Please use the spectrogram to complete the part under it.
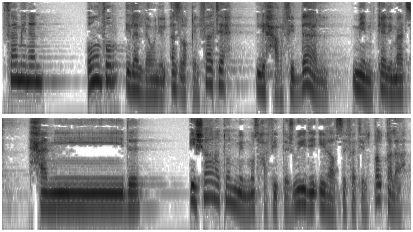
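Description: Man teaching quran recitation, slow and careful, chants the example words, kinda husky, long reverb on it. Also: medium pitch, sing-song. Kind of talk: tajweed lesson with recited examples.

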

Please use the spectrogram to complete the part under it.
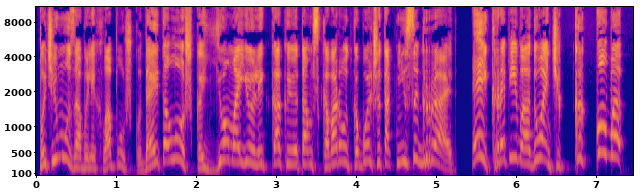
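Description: A woman voicing a bossy young male film director who yells orders on set. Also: medium pitch, very animated, measured pace, no room sound, studio quality. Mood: furious. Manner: yelling, barking orders.

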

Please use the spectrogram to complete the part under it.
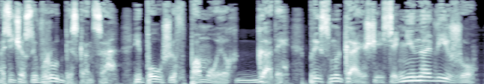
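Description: A man's voice: mid-range voice, big pitch swings, a little slow, darkish tone, no echo, clean studio sound. A man reading the part of a cynical older official, a grandfather who rants irritably about everyone around him. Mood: bitter ranting. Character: bitter older male official, grey-haired grandfather.

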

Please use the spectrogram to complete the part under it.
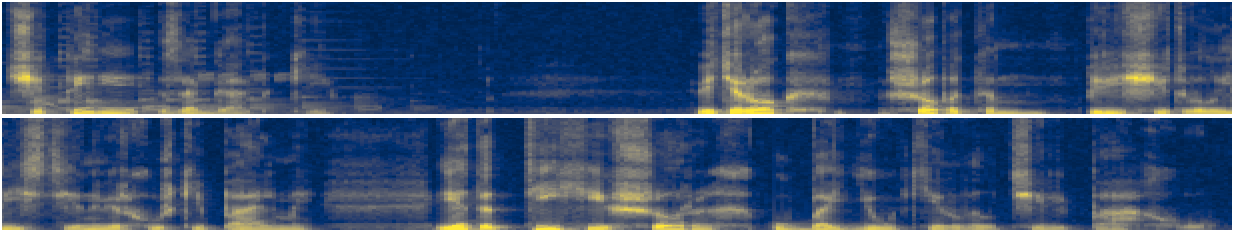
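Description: Man, fairy tale storyteller, slow, very animated, warm. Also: medium pitch, breathy edge, soft background music. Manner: slow, expressive, very animated melody. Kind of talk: audio fairy tale narration.

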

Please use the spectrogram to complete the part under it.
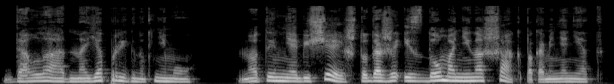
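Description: A woman's voice: low voice, normal speed, warm tone, pitched below the performer's own voice, natural voice. A woman voicing a dry, sardonic young man, a protective brother who grumbles and teases, in an audiobook reading. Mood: wry. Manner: wry, grumbling.

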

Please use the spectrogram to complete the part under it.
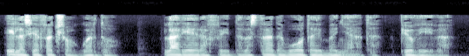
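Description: A male narrator reads a novel in a calm, measured way. His voice is very low and husky. The recording is dry and a little dull, with no room sound. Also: no room sound. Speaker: audiobook narrator. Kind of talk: scripted literary narration.

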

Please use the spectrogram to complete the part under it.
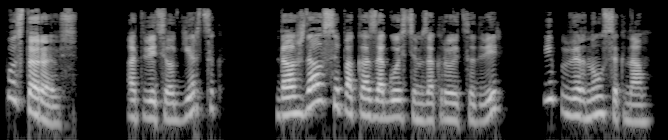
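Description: A woman narrating a story in the first person as an audiobook reader, in an even storytelling manner. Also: fairly low pitch, moderate pace.

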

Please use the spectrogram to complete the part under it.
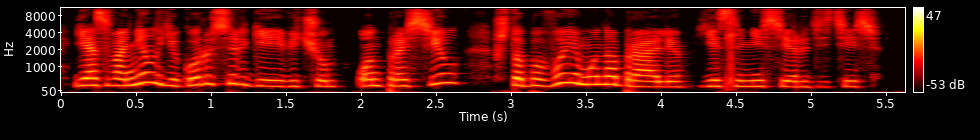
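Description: A loyal, easygoing young bodyguard with a light, teasing way of speaking, in an audiobook, read in a high voice by a woman. He stays respectful while he jokes. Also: moderate pace, natural voice.

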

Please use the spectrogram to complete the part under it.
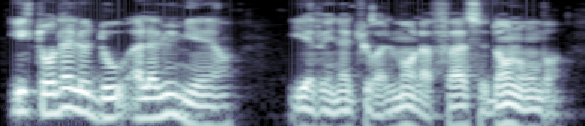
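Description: A man reading a classic novel aloud in a measured, expressive narration. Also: low-pitched. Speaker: audiobook reader.

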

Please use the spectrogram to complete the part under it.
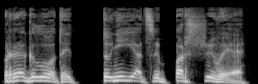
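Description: A man's voice: a little high, very animated, unhurried, a little mellow, no room sound, clean studio sound. A man reading an audiobook voices a tough, sarcastic male space-fleet coordinator who barks orders. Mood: commanding.

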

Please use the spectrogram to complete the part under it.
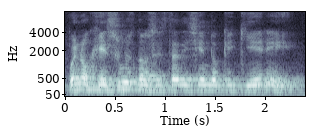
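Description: A man's voice: a little high, fairly even intonation, moderate pace, a crowd in the background. A man preaching in a humorous, conversational way, asking the audience questions as he goes. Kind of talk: sermon with audience interaction. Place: large room with live audience. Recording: roomy hall, mic at a distance.

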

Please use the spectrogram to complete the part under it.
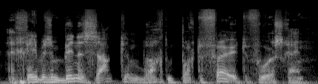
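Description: A man reading a short story aloud in a calm, measured way. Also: sits low, husky, no room sound. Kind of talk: scripted narration.

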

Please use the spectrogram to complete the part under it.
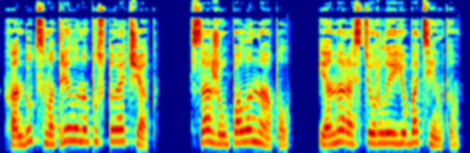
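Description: High-voiced woman reading an audiobook. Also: moderate pace, a little mellow. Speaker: audiobook narrator. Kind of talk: audiobook narration.

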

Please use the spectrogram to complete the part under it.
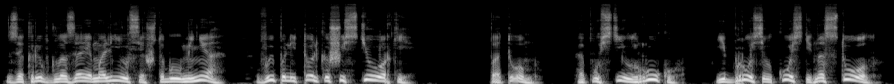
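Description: Dark-voiced, husky male storyteller. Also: mid-range voice, a little slow, dry recording, clean studio sound. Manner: expressive, dramatic reading. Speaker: audiobook narrator. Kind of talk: first-person story narration.

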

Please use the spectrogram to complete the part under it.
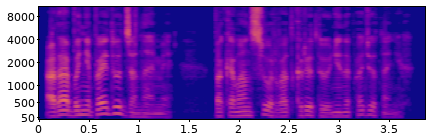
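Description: A man reading the lines of an exiled desert king in an audiobook, measured and solemn. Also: medium pitch, lively intonation, a little mellow, natural voice. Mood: grave.

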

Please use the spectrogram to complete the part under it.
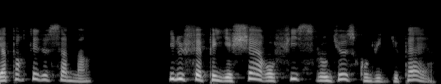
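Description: A woman from France giving an expressive, measured literary audiobook narration. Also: fairly low pitch, dry recording. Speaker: audiobook reader. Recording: dull, dry home recording.

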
